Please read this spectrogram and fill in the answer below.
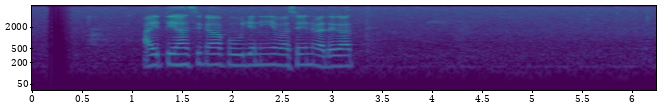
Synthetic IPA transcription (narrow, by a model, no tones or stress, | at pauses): ajt̪iɦaːsikaːpuːd͡ʒənijəʋasəjenʋæd̪əɡat̪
